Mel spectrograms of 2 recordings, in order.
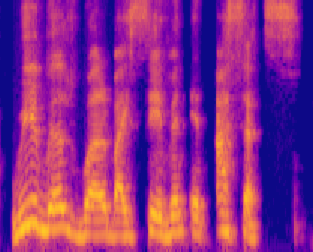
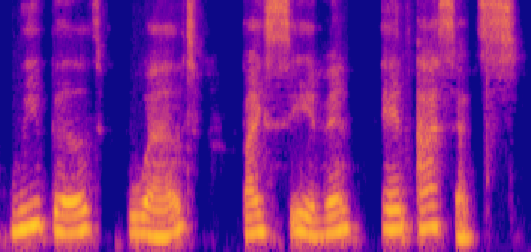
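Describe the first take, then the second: First: It is said in a plainer, less friendly tone. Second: It is said in a nicer, friendlier tone.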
